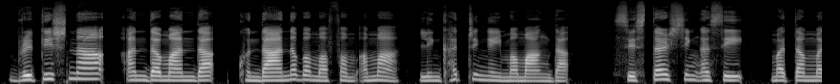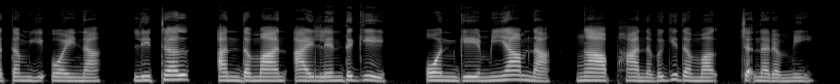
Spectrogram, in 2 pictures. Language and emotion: Manipuri, neutral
